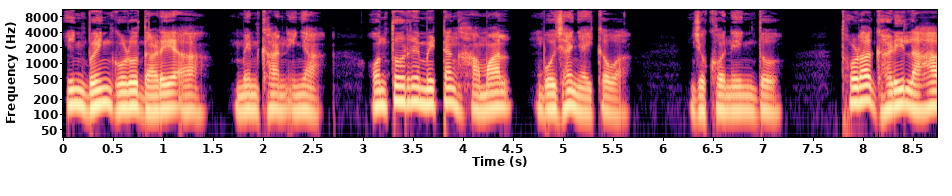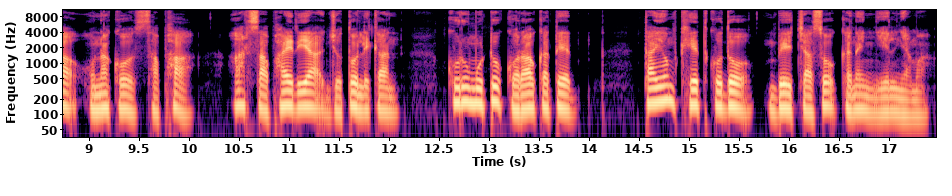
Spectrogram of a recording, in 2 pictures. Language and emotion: Santali, sad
